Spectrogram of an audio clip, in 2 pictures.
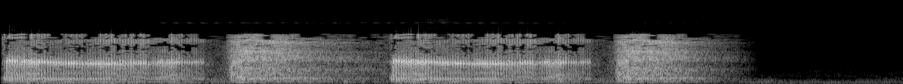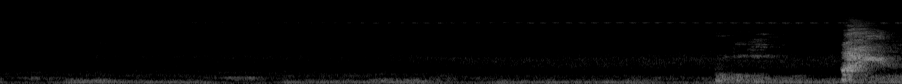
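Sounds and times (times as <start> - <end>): loud whistling snoring: 0.0 - 7.5.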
